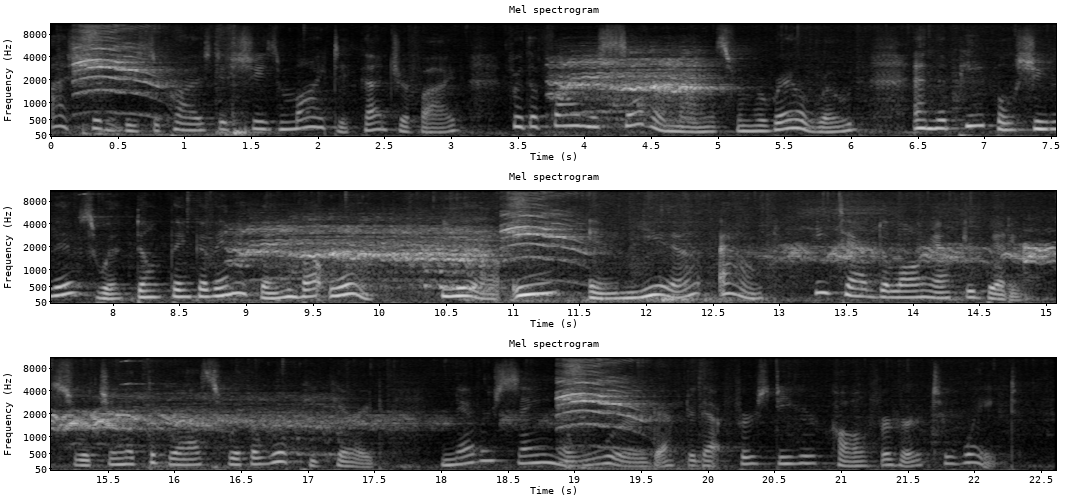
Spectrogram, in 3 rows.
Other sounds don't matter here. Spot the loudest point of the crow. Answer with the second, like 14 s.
15 s.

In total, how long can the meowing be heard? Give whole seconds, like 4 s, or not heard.
4 s.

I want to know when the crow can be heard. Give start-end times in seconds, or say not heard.
12.8-19.0.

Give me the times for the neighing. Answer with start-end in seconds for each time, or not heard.
3.7-5.0, 8.8-10.8, 15.5-17.3.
